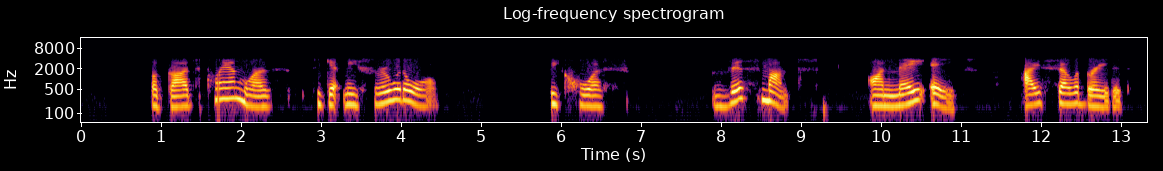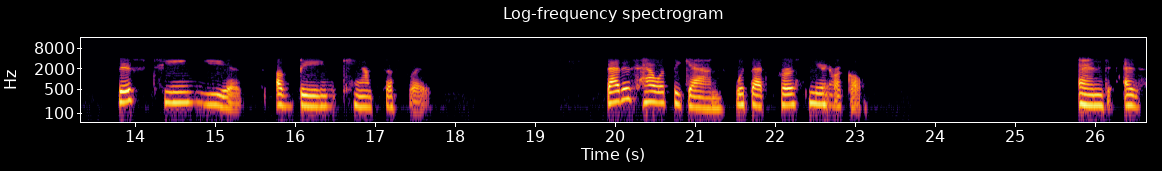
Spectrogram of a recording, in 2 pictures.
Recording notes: 100 Pounders Phone Meeting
